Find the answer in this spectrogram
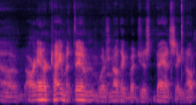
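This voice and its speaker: A man speaks at a fairly slow pace with ordinary pitch variation. Audible room echo and noticeable background noise are present. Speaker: retiree interviewed for a class project. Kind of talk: interview. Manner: halting.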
